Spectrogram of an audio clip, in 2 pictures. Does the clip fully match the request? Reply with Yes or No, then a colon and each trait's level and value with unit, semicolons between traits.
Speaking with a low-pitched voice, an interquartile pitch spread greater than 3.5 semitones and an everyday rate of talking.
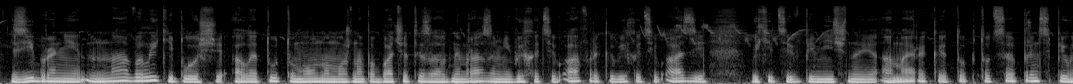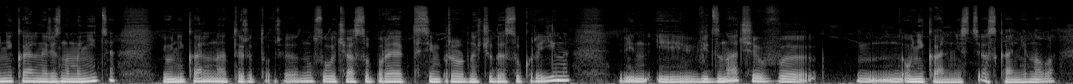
No: low, 125 Hz; narrow, 2.5 semitones; average, 120 wpm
